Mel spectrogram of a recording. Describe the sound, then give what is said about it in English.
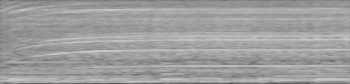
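A blender whirs steadily through two soups with stem celery and tea added, a loud, continuous motor whine with a high, slightly wavering pitch and a churning low rumble underneath, with no talking. “All right, I'm putting both soups into the blender. I'll add the stem celery and the Amnes tea, and I will blend them all together.”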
